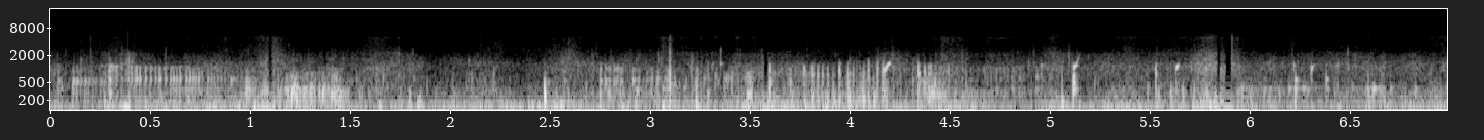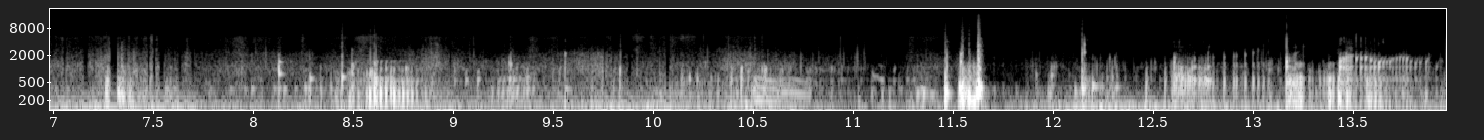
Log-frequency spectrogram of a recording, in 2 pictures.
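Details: Loud, continuous low gurgling and rumbling with bubbling pops from the belly during a tummy ache; borborygmi.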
